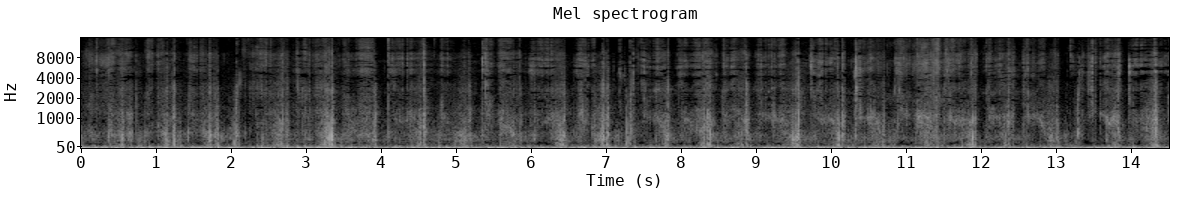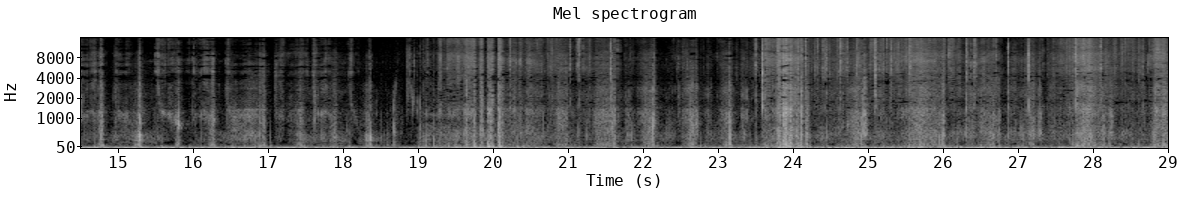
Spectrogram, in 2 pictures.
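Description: Close, continuous crunching and chewing of a block of colourful shaved ice, with many crackling bites packed together. The crunching grows sharper about two-thirds of the way through.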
